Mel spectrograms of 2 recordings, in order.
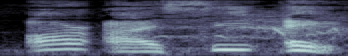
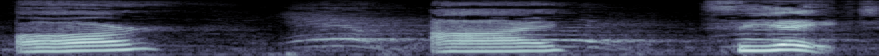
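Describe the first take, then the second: First: The letters are spelled at normal speed. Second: The letters are spelled out slowly.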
